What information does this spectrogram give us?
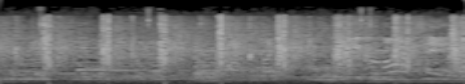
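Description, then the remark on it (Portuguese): A crowd claps hands together in a steady rhythm, roughly two claps a second, clapping once more during the chorus, over sustained singing voices and accompanying music. “Vamos bater palmas mais uma vez.”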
